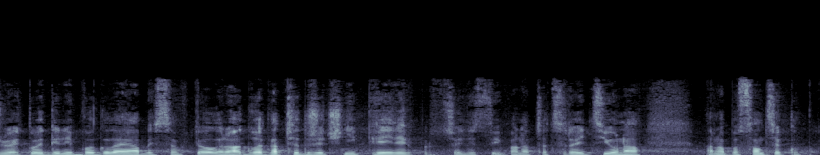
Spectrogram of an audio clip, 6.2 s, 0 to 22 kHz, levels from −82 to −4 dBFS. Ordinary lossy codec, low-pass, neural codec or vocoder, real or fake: MP3, 64 kbps; 10.8 kHz; codec, 24 kHz, 0.9 kbps, WavTokenizer, medium speech release version 2; fake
